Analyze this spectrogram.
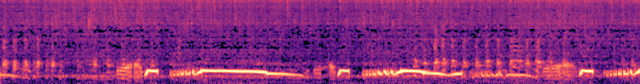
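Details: Barbary dove, puter pelung type, in breeding condition: soft low murmurs lead into a long steady coo that droops at the end, followed by short clipped notes and a further drawn coo.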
